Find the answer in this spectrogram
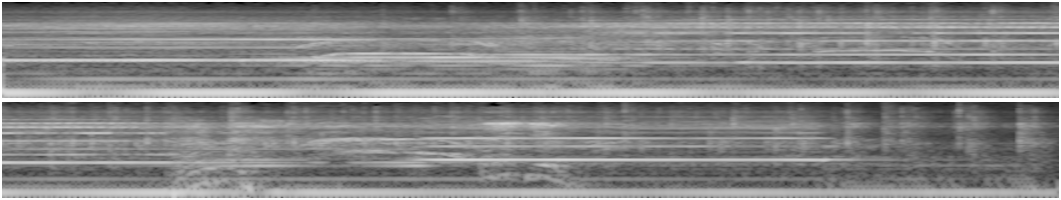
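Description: Electric guitars through amplifiers ringing out with held notes and feedback tones, some gliding in pitch, over a steady amplifier hum, with no drums. The sound of a song's last chord left to sustain and feed back at the end of a song. It eases down near the end.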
